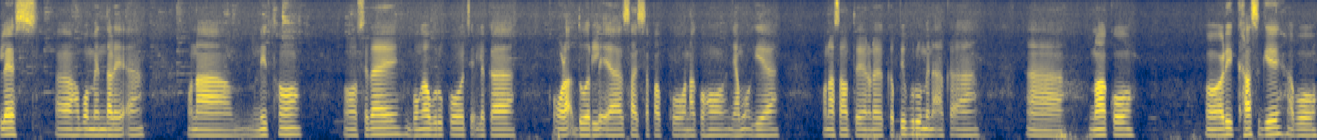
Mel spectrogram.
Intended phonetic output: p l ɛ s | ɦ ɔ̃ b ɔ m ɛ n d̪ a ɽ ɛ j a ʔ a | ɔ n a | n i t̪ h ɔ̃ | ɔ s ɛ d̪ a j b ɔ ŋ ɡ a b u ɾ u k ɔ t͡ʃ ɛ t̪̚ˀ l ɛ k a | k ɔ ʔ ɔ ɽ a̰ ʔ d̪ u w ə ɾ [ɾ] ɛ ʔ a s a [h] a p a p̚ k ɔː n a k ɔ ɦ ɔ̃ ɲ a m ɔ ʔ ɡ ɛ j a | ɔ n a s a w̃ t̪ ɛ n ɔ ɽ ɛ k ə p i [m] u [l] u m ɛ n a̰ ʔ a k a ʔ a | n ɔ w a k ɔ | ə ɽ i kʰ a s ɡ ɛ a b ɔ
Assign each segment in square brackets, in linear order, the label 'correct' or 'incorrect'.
incorrect: l, incorrect: s, incorrect: b, incorrect: ɾ

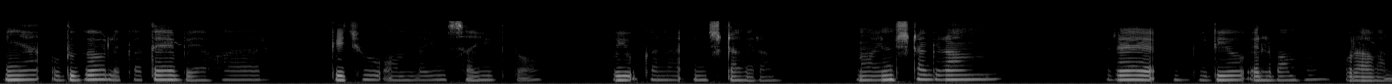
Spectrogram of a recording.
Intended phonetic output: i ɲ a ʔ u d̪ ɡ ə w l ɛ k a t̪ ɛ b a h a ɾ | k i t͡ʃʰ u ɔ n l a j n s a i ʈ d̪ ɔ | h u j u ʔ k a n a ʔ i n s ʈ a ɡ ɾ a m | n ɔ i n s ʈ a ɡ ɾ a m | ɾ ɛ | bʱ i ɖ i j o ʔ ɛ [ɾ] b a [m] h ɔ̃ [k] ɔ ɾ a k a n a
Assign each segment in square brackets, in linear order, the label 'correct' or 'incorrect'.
incorrect: l, correct, correct

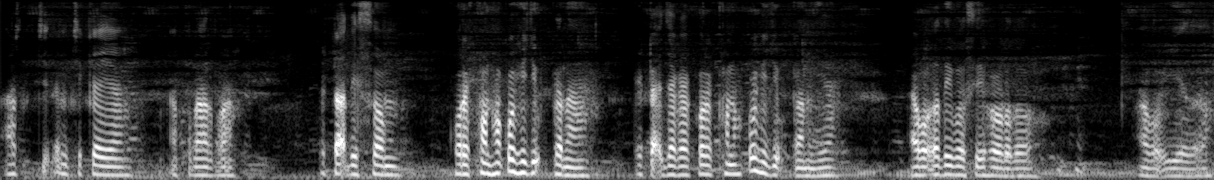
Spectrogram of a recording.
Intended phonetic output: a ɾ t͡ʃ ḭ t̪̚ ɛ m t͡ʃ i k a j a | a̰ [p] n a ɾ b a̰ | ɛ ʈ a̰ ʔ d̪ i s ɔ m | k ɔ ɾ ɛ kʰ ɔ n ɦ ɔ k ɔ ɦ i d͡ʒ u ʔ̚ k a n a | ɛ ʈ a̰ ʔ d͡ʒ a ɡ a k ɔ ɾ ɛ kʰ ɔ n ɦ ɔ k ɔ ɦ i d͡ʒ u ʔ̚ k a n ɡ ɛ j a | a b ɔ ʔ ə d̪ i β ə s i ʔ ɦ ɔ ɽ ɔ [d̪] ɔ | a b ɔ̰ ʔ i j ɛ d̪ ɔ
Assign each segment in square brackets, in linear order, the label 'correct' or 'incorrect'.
correct, correct

